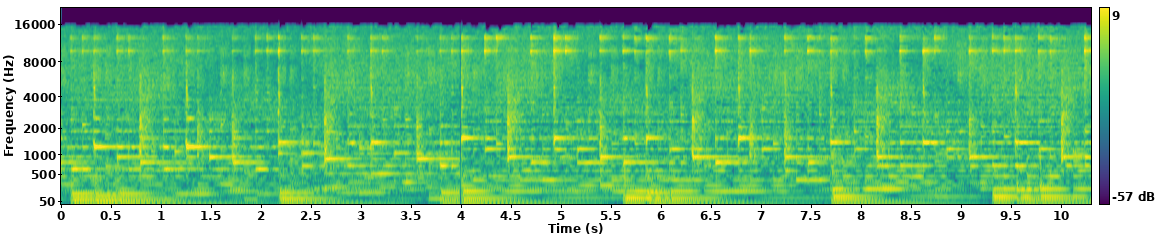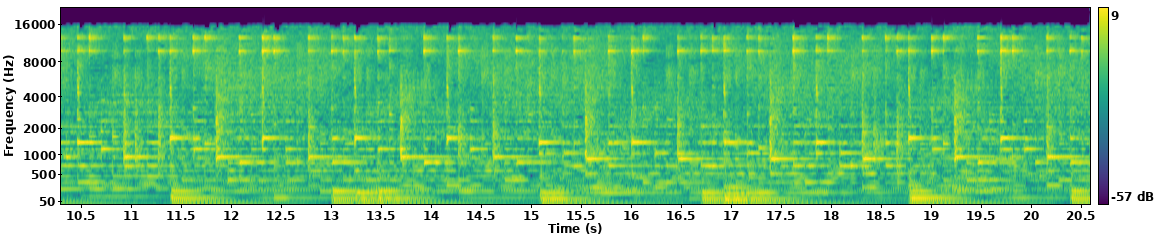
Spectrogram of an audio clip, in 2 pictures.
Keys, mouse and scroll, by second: 0.2 g, 0.5 z, 1.5 click, 2.6-3.6 typing, 5.0 click, 5.3 middle click, 6.4 click, 6.9-7.3 scroll up 1, 8.4 g, 8.8 z, 10.1 click, 10.8 click, 10.8 s, 12.3 click, 12.5 s, 12.9 z, 15.3 click, 15.9 g, 16.2 z, 16.9 click, 17.2-18.1 scroll up 1, 18.1 middle click, 18.6-19.0 scroll down 1, 19.0 middle click, 20.0 s.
